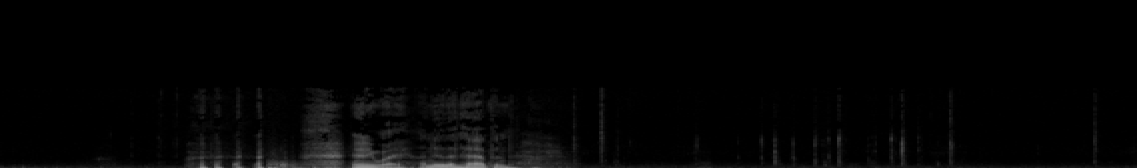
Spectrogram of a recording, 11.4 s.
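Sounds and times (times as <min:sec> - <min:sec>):
speech: 0:03.5 - 0:05.2
typing on a computer keyboard: 0:07.4 - 0:09.6.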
